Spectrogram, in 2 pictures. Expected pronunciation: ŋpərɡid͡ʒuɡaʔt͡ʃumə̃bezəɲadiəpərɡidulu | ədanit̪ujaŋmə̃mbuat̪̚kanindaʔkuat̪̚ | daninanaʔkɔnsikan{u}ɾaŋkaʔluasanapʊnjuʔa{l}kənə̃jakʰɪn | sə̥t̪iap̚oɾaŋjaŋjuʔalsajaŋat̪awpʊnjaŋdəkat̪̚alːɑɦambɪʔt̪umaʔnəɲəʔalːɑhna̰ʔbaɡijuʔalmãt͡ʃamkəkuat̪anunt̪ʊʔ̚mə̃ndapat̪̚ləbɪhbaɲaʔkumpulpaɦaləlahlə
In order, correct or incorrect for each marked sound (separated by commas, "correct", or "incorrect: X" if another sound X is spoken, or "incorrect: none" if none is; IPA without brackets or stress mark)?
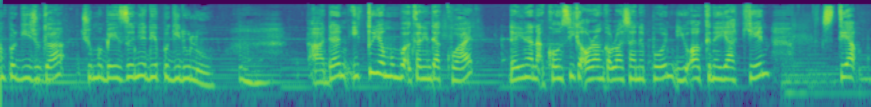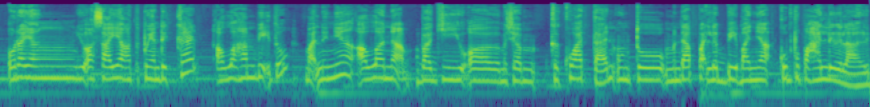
incorrect: o, correct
